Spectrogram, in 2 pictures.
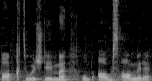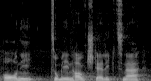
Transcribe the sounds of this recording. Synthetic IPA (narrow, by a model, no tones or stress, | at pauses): pɑkχt͡suəʃtɪmːəʊnd̥̪ʔɑwsɑŋːəɾəʔoːni | t͡sʊmɪnɦɑltʃtɛlɪkt͡snæː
